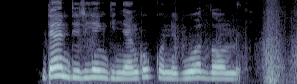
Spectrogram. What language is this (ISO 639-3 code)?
kik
